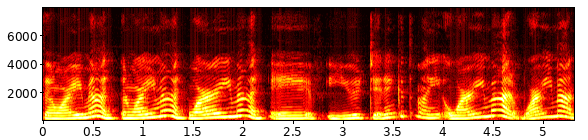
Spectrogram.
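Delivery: mock-taunting, antagonizing tone. Retelling an argument about money with a woman, retelling a taunt. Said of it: "Like just antagonizing her in that way".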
